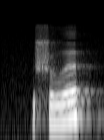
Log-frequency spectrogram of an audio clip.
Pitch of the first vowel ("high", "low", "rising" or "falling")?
rising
